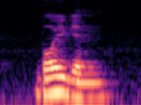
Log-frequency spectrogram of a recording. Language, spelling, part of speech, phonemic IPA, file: German, beugen, verb, /ˈbɔʏ̯ɡən/, De-beugen.ogg
- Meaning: 1. to bend something, to bow something 2. to bend; to bend over; to bow 3. to give in to; to cease to resist or disagree with 4. to inflect; to decline, conjugate, etc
